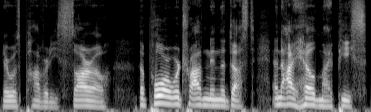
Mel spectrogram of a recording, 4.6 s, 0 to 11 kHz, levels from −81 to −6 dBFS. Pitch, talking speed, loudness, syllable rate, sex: 130 Hz, 205 wpm, -21 LUFS, 5.8 syllables/s, male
